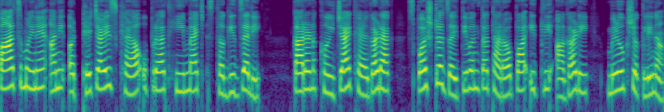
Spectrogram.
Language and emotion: Goan Konkani, neutral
